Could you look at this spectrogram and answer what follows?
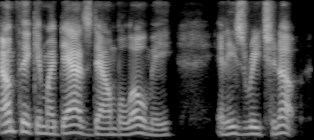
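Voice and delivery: usual speaking voice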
